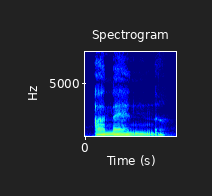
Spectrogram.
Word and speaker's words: amène: And then it will change, of course, the pronunciation, because you will have this sound open, amène.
